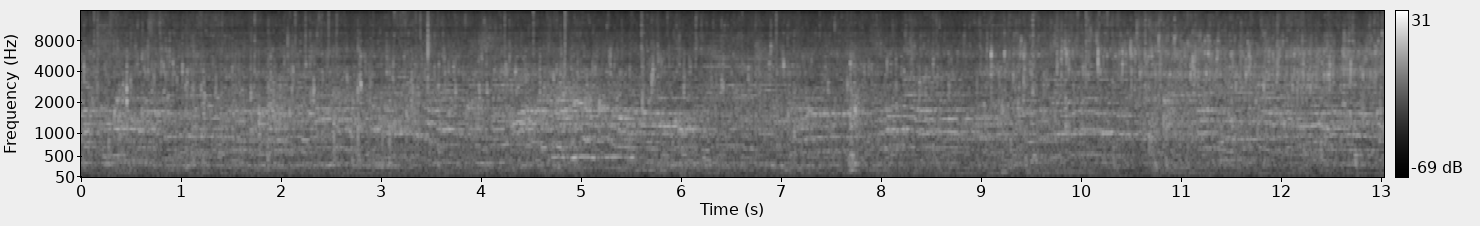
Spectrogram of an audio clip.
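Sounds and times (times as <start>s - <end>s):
background music: 0.0s - 13.0s
chatter: 0.0s - 13.0s.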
